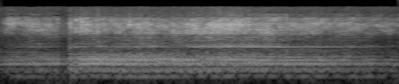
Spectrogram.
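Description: A steady, loud propeller engine drone fills the space as if heard from inside an aircraft cabin, with a low rhythmic throb continuing throughout and no talking.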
